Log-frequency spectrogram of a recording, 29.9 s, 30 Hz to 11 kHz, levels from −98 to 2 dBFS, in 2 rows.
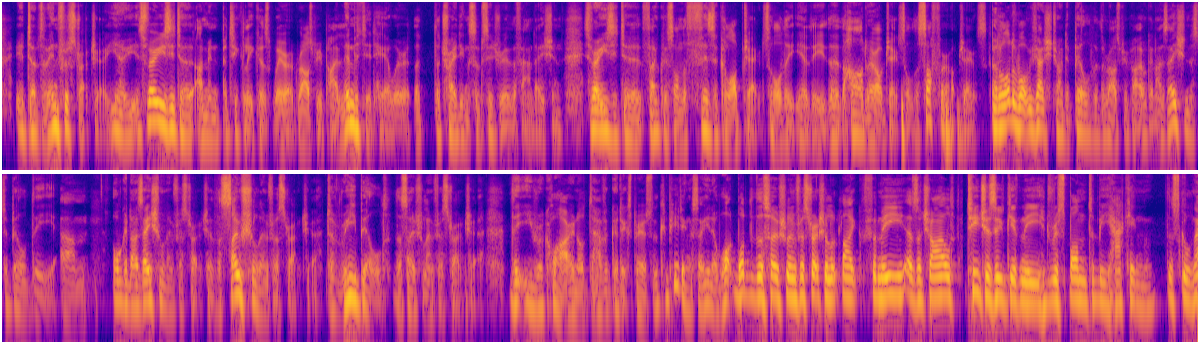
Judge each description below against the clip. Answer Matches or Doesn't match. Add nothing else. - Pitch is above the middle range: Doesn't match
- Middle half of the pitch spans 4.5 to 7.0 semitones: Doesn't match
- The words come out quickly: Matches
